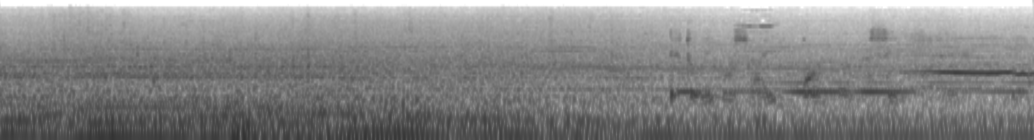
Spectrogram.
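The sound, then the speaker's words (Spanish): A steady, dense low rumble of traffic in a jam, with engines idling and cars creeping along, fairly loud, plus a few brief tonal honks or whines near the end. “Simón está en un embotellamiento. Los autos avanzan de a poco.”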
